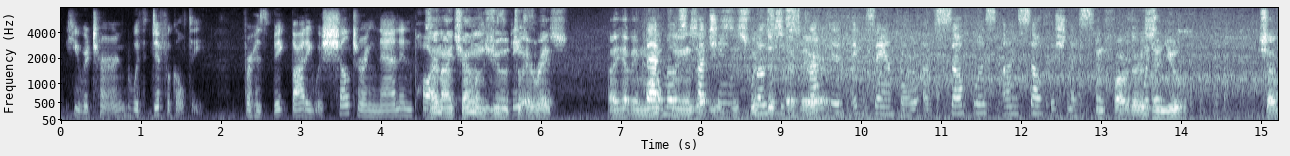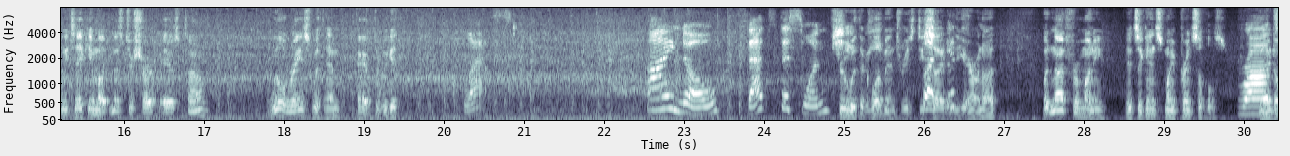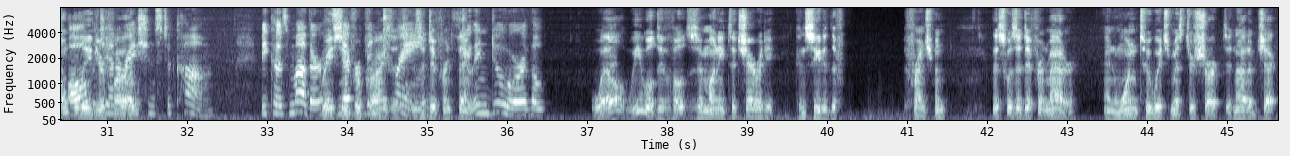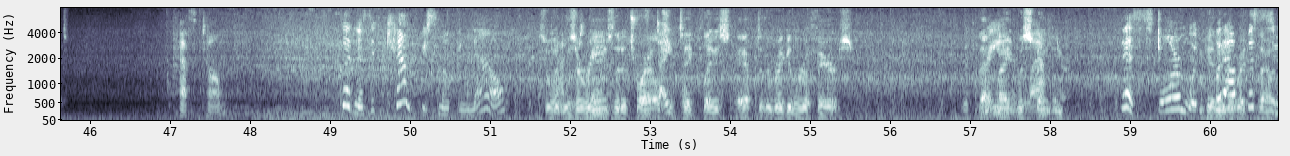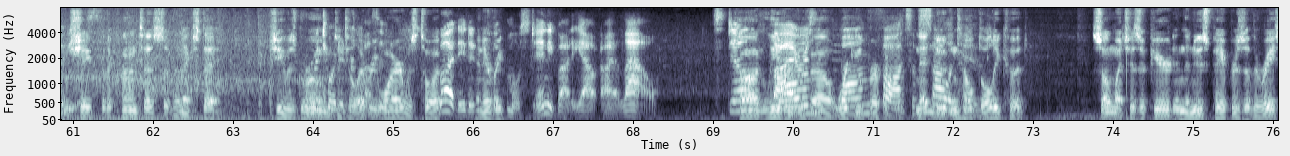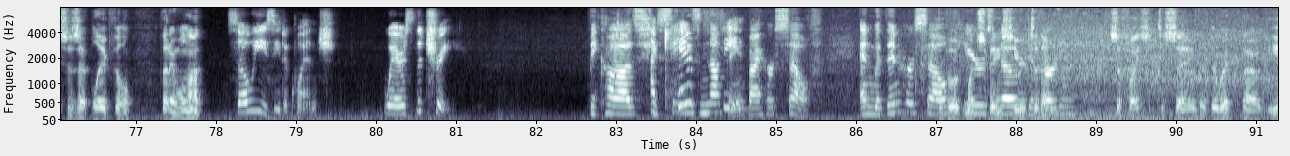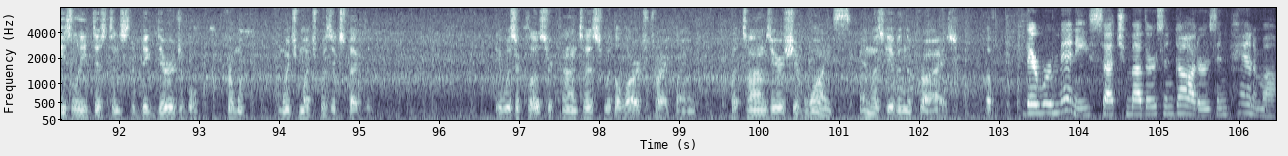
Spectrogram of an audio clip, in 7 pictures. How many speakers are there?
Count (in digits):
3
